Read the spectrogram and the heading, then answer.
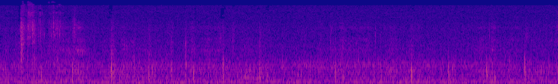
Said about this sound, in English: Hiking along.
